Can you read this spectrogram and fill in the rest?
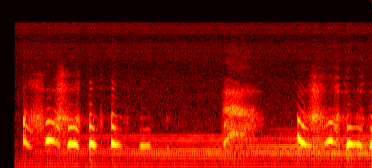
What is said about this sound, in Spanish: Muestran al obispo preocupado porque no sabe qué les va a decir a los hermanos y a la esposa, y la esposa se larga un llanto que le mueve el alma a uno.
